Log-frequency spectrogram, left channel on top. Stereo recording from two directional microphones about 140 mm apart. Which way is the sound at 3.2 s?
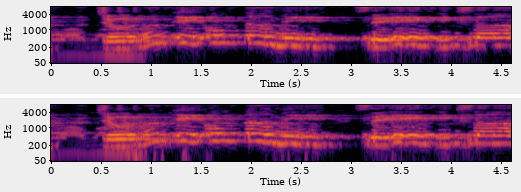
40° left (ahead or behind).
